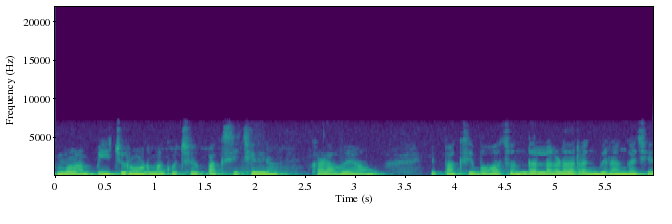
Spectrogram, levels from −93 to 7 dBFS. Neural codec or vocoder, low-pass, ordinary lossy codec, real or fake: none; 7.2 kHz; none; real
